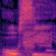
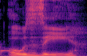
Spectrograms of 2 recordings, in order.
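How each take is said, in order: First: The middle consonant is an S sound. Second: The middle consonant is a Z sound. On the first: The speaker calls it wrong. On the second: The speaker calls it right.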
